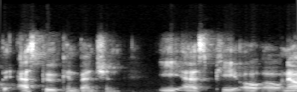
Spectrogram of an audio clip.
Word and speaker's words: Espoo: convention is called the espoo convention e-s-p-o-o now i think it's pronounced differently it's finnish i think espoo i'm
